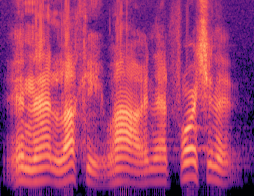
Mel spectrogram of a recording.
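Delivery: loud, high, cheery; congratulating the farmer's luck; excited neighbor. Acted. Neighbor showing up again, loudly celebrating.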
